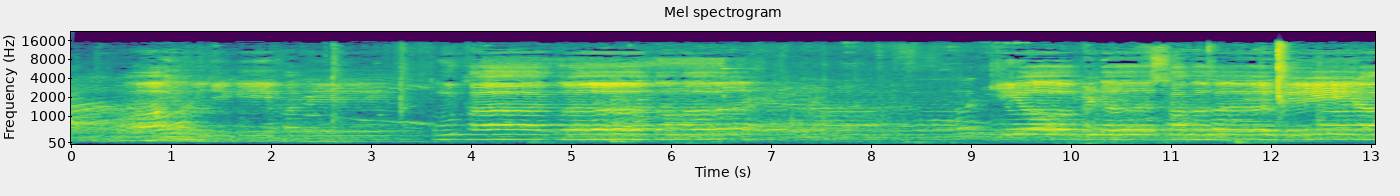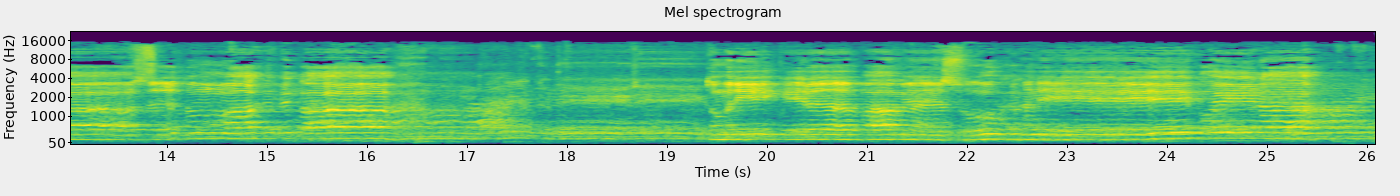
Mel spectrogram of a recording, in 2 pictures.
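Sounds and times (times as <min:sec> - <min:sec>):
man chanting into a microphone: 0:00.6 - 0:06.7, 0:09.2 - 0:16.8.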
